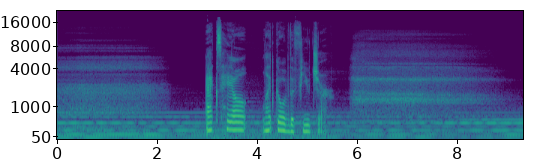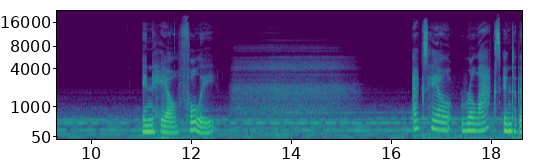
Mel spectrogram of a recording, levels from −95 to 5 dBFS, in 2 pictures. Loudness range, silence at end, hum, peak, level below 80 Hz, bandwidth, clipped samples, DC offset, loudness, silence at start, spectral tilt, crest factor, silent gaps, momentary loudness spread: 14 LU; 0 s; 50 Hz at -55 dBFS; -10 dBFS; -52 dBFS; 16 kHz; under 0.1%; under 0.1%; -29 LUFS; 0 s; -5.5 dB/octave; 20 dB; none; 20 LU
